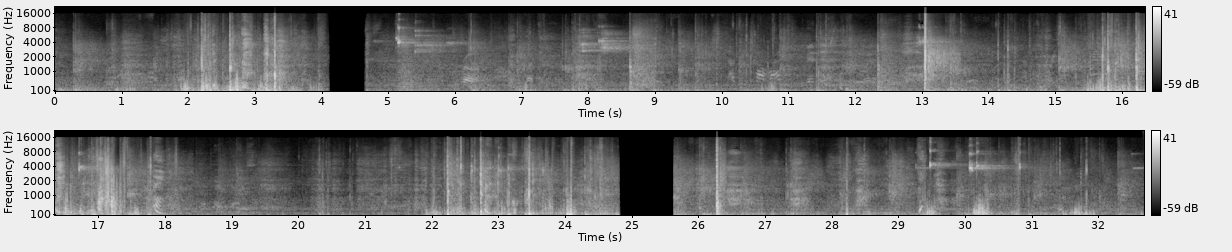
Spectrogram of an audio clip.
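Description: A basketball dribbled and bounced on a hardwood gym floor during one-on-one play, heard as clusters of sharp thuds. The sound drops out twice, briefly.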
